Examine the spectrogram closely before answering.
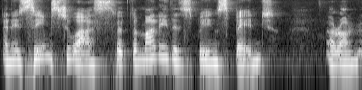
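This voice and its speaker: Woman with an Australian accent, medium pitch, fairly slow pace, ordinary pitch variation, and noticeable background noise. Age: 80s+. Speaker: audience member, bereaved parent advocate. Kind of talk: impassioned statement from the floor.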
